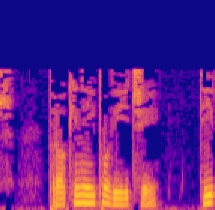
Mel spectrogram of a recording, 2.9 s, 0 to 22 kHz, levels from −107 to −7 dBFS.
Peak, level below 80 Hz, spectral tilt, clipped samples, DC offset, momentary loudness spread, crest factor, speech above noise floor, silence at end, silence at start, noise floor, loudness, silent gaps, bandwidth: -8 dBFS; -48 dBFS; -10 dB/octave; under 0.1%; under 0.1%; 20 LU; 14 dB; 36 dB; 0 s; 0 s; -58 dBFS; -23 LUFS; none; 5.8 kHz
